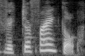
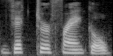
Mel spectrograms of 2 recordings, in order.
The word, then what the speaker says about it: Viktor Frankl: and understanding it from reading the work of Victor Franco uh one of you just uh pinged me I'll spell it it's not what you think but if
